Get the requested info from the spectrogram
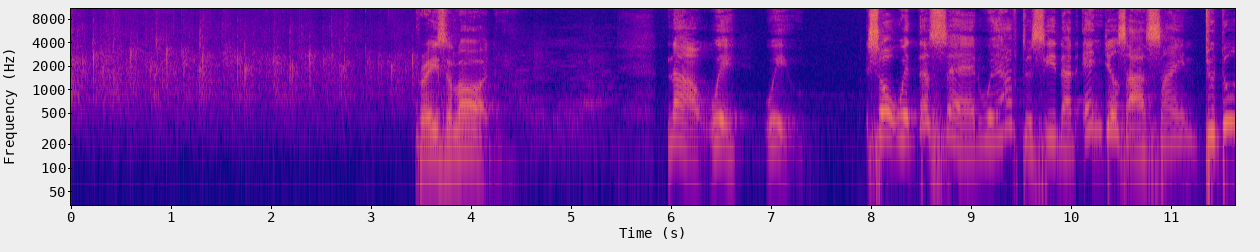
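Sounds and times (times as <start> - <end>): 
crowd applauding: 0.0 - 4.7
speech: 3.4 - 4.4, 6.0 - 7.3, 7.9 - 11.6.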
